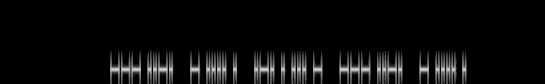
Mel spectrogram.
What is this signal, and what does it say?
Morse code, heard as a keyed tone, about 44 wpm, 700 Hz. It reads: OF THE REST OF THE
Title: Sets of 5 Words 45wpm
